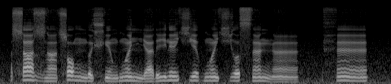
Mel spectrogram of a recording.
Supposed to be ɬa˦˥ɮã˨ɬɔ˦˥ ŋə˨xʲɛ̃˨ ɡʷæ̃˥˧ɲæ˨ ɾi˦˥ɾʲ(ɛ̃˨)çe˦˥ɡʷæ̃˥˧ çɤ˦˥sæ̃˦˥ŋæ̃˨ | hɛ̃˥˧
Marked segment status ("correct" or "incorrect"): incorrect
